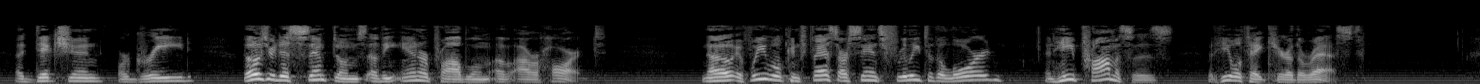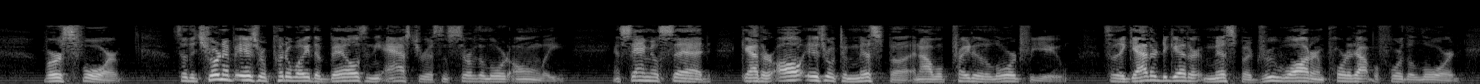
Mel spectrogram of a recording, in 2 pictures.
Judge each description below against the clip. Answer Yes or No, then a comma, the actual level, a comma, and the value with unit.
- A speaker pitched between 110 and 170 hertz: Yes, medium, 140 Hz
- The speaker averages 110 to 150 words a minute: No, average, 175 wpm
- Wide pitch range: Yes, wide, 7.9 semitones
